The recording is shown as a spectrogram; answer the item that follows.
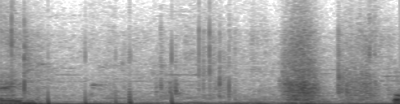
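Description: Mineral-surfaced roofing felt being folded and pressed down by hand over a card stiffener, giving a scatter of short crackling clicks and a brief rustle about one and a half seconds in, over steady background music.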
